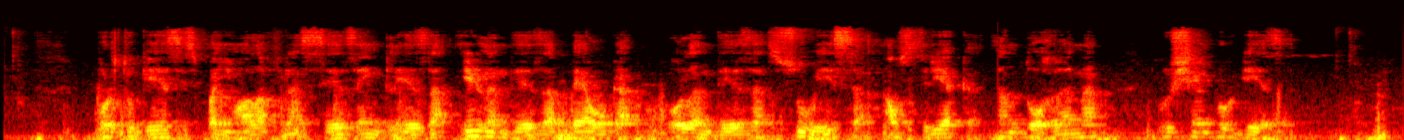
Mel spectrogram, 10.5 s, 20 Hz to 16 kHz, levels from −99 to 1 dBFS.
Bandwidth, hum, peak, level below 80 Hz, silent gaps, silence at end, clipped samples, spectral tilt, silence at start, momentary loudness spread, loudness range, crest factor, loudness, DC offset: 7.8 kHz; none; -10 dBFS; -36 dBFS; none; 0.1 s; under 0.1%; -7.5 dB/octave; 0.25 s; 14 LU; 5 LU; 16 dB; -28 LUFS; under 0.1%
